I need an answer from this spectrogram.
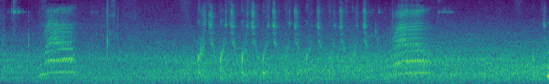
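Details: Domestic cat giving two drawn-out, harmonic meows about four seconds apart, each rising then falling. Soft clicks and tapping noises fill the gap between calls over a steady background hiss.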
